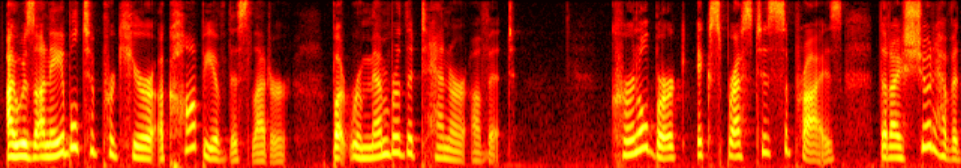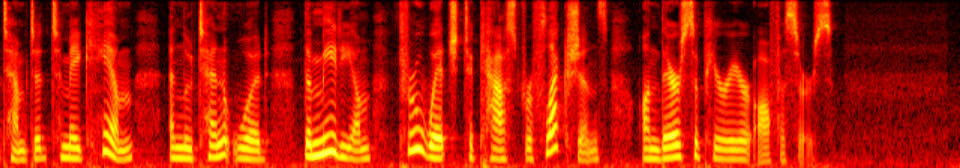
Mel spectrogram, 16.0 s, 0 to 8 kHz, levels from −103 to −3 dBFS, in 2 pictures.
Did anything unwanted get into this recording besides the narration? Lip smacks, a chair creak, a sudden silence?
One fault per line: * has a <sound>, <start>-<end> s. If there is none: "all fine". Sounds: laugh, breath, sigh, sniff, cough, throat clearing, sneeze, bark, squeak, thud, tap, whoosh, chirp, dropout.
all fine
